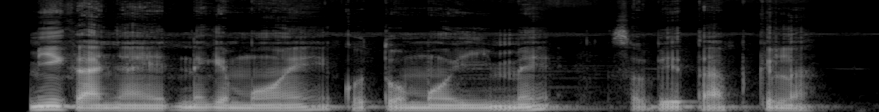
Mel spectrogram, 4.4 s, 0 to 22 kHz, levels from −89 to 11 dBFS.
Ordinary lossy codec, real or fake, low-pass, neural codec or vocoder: none; real; none; none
